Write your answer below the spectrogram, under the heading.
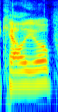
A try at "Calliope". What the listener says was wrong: There's an E at the end.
